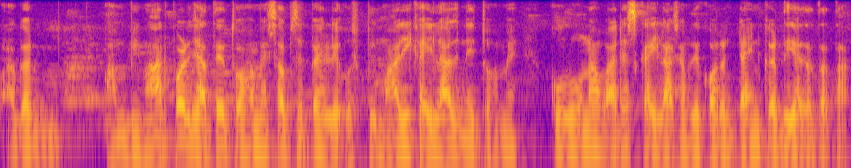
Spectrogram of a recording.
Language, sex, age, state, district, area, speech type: Hindi, male, 30-45, Uttar Pradesh, Sonbhadra, rural, spontaneous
